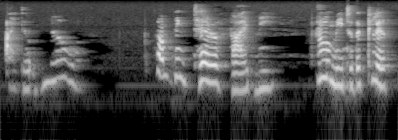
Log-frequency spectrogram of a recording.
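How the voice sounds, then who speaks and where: A woman's voice: high voice, lively intonation, normal speed. An actress playing a fragile, bewildered young woman in an old-time radio mystery, hesitant and plaintive. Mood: frightened, bewildered. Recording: muffled old radio cassette transfer.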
